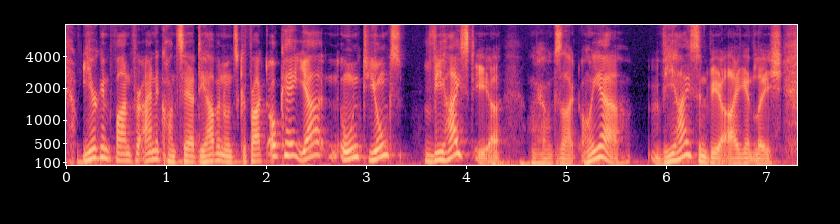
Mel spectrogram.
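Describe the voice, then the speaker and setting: A man is speaking with an English accent. His pace is moderate. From US Midwest. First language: English (speaking German). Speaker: opera singer. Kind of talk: interview.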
